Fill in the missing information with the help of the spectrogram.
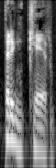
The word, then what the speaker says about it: Brynkir: it's Brynkir, but B-R-Y-N-K-I-R.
